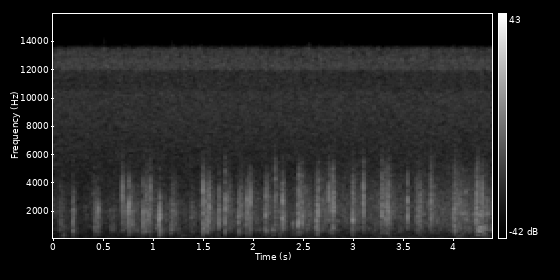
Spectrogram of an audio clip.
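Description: Water splashing as bottlenose dolphins swim fast along the surface of the pool: a quick, irregular run of short slaps and splashes.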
